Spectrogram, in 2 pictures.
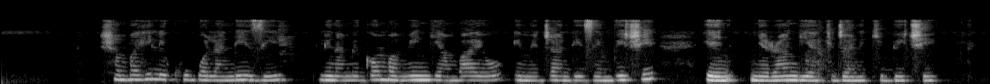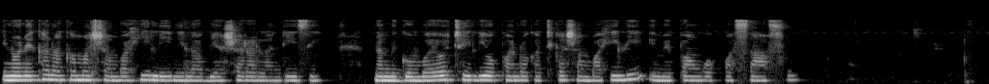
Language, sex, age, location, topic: Swahili, female, 25-35, Kisii, agriculture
